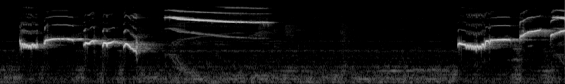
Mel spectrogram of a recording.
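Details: Orange-headed thrush singing as a lure: a quick run of warbled, wavering whistles, a long high falling note, silence, then another rising, twisting phrase.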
